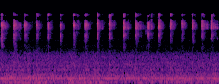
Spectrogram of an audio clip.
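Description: A thin knife blade scores crosshatch lines into a solid beige mound of kinetic sand held on a palm, with long white nails visible. It produces a quick, even run of crisp, bright ticks and scrapes over a quiet, steady low hum.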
